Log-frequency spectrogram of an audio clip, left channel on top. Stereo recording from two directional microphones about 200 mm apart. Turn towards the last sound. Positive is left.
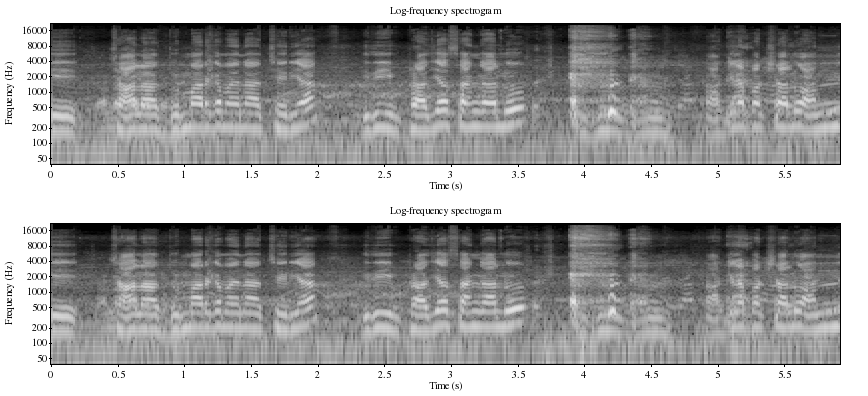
turn(degrees=10)  # may be behind; listen again after turning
